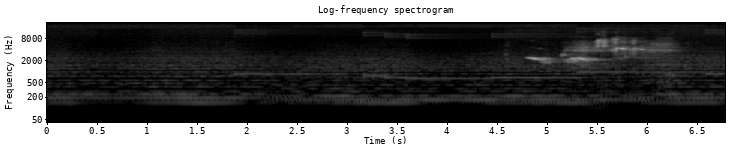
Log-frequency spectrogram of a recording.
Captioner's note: birds chirping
